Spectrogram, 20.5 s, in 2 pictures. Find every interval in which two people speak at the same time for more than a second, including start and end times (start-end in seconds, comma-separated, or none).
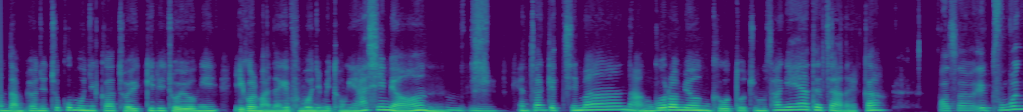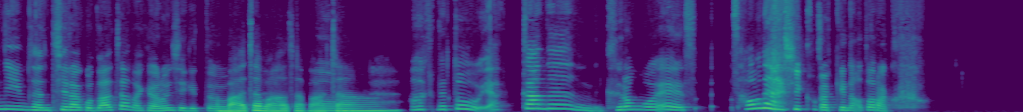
none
